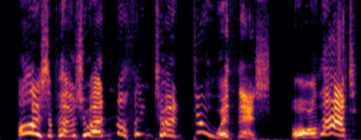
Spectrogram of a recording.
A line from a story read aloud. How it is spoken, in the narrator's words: Archibaldina shouted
